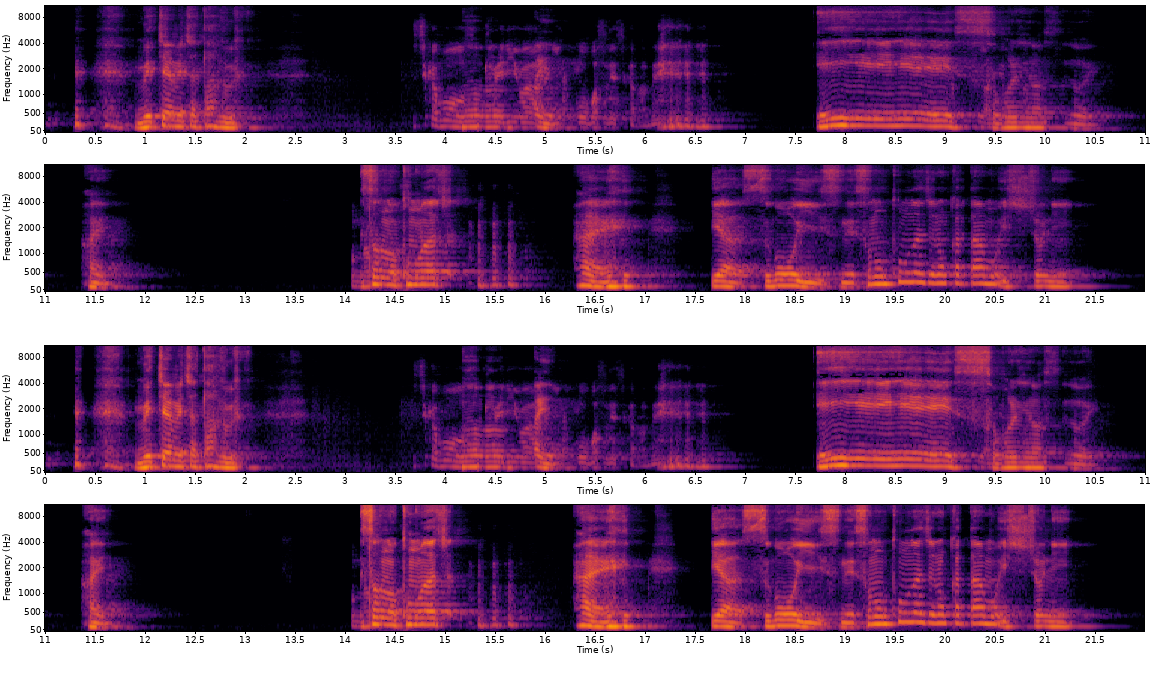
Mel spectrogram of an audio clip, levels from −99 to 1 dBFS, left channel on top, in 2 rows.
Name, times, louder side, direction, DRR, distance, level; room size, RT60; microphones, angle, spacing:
voice 1, 0.3-2.0 4.2-4.6 4.9-5.1 7.7-10.5 11.4-11.7 14.1-15.1 16.3-17.3 17.7-21.3, right 3 dB, 45° right, 12 dB, 1.1 m, -33 dB
voice 2, 3.7-6.7 9.0-10.0 14.0-14.8 15.3-15.8, left 2 dB, 25° left, 9 dB, 1.4 m, -51 dB
27.0 x 25.0 x 6.0 m, 0.88 s
head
